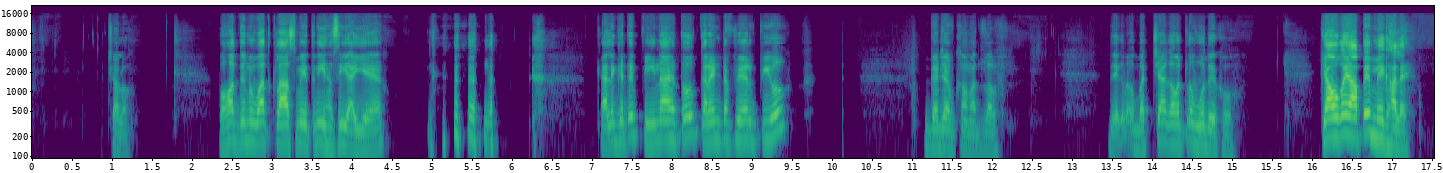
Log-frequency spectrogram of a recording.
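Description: A man speaks with animation into a close microphone, pausing between phrases.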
